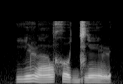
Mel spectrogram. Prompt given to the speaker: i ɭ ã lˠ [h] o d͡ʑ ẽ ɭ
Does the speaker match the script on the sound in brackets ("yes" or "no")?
no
